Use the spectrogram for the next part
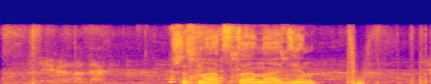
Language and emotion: Russian, neutral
